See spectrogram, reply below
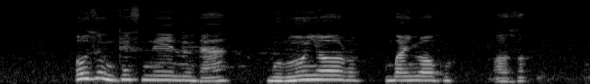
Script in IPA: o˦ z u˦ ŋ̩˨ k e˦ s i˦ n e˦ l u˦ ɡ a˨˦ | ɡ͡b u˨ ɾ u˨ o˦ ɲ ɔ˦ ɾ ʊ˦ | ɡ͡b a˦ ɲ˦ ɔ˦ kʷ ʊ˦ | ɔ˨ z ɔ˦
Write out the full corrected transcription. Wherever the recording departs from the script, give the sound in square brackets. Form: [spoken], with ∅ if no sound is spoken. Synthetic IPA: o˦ z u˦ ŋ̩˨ k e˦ s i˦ n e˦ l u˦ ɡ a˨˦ | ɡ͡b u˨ ɾ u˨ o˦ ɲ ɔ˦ ɾ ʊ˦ | ɡ͡b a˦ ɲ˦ ɔ˦ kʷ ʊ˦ | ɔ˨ z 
